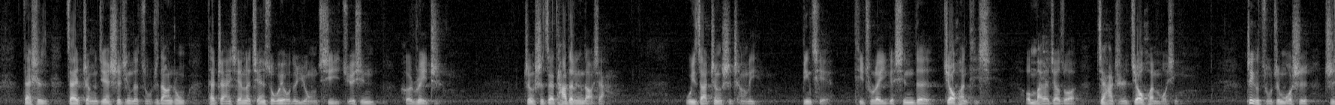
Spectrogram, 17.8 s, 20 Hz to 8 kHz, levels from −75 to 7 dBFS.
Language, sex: Chinese, male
